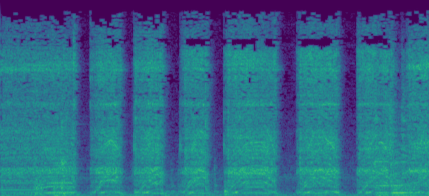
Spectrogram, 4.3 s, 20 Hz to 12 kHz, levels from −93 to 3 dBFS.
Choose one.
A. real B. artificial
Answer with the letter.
A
